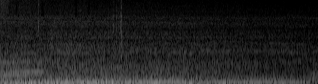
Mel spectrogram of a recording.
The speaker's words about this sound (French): Je vous propose une petite balade à moto sur la côte basque. Entre Getxo et Bermeo, les virages se succèdent et font le bonheur des motards du coin.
